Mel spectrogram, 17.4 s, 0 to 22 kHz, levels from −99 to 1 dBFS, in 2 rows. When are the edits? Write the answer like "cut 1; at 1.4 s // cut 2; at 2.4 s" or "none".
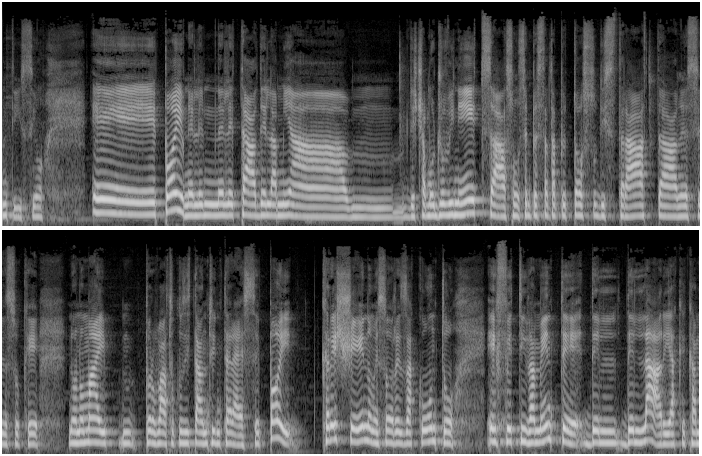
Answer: cut 1; at 2.3 s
